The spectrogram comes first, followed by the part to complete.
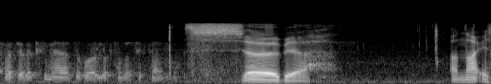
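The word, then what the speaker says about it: Srbija: Serbia.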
